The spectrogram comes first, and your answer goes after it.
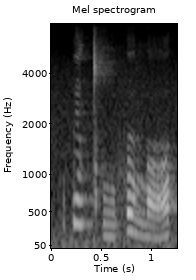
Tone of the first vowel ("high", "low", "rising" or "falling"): high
